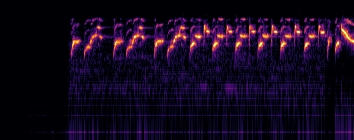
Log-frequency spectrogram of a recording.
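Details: Goldfinch song chant from a compiled set: a steady stream of quick doubled twittering notes about two seconds long, closing with a sharp descending slur.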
